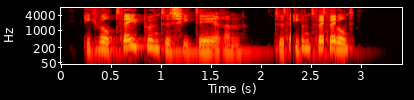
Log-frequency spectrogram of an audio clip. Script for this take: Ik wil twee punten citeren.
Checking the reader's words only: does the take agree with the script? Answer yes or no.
no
